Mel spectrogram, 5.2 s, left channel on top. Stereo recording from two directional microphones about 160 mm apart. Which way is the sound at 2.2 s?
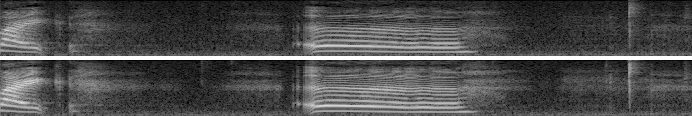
15° right (ahead or behind).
